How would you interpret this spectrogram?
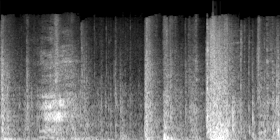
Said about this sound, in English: Break down the door. Break it down.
